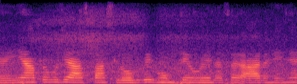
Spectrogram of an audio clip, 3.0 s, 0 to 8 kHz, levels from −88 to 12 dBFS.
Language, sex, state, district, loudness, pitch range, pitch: Hindi, female, Chandigarh, Chandigarh, -19 LUFS, 205-220 Hz, 215 Hz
